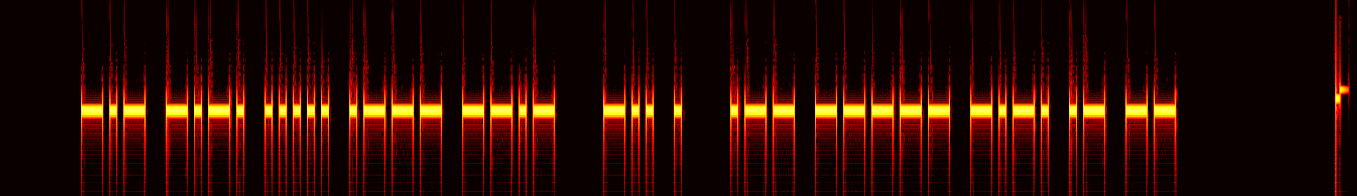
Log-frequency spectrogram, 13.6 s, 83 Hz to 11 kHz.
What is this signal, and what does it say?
Morse code, heard as a keyed tone, about 17 wpm, 700 Hz. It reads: KC5JQ DE W0CAM
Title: USA Callsign DE Callsign - 5 Characters - 17wpm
